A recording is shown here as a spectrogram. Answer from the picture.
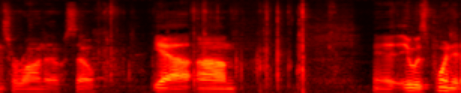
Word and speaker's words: Toronto: Fun fact about the Canadians, they don't pronounce the second T in Toronto, so yeah, it was pointed out in Argo.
